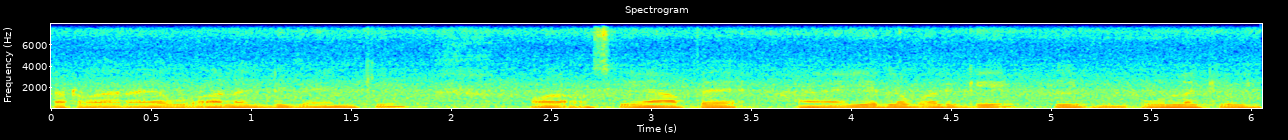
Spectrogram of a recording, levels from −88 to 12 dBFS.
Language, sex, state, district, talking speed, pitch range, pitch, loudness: Hindi, male, Chandigarh, Chandigarh, 140 wpm, 120-130 Hz, 125 Hz, -14 LUFS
